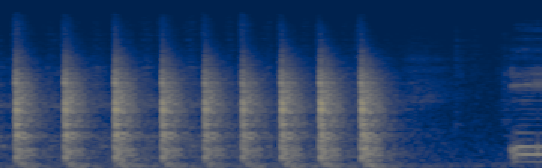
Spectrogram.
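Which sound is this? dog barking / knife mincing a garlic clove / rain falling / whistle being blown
knife mincing a garlic clove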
